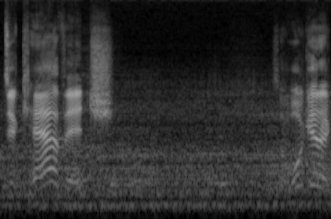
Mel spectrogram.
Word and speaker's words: Dutkiewicz: first name is Andrew last name is spelled Dutkiewicz but I'm told that they call him to kavik so we'll get a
